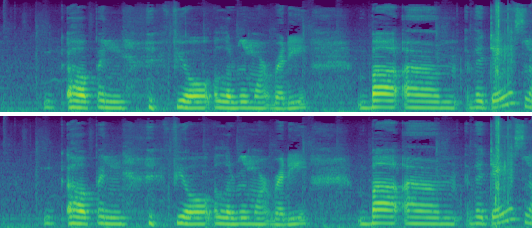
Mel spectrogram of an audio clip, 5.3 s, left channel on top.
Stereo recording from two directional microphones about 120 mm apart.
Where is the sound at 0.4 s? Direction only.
5° left (ahead or behind).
